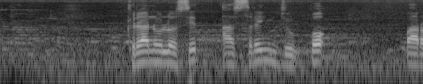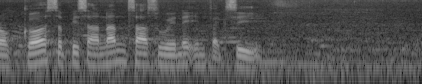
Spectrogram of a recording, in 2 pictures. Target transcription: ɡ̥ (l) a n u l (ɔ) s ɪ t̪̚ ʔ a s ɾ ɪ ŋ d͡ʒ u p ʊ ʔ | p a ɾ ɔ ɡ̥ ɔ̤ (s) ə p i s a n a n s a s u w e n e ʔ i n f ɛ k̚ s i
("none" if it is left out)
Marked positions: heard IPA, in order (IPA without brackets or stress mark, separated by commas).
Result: ɾ, o, s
